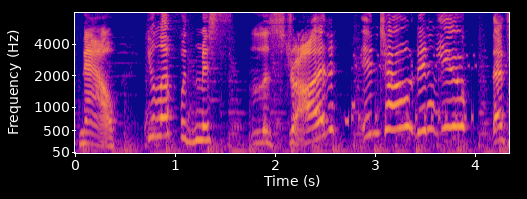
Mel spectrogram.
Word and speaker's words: Lestrade: Thinking back now, you left with Miss Lestrade in tow, didn't you?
